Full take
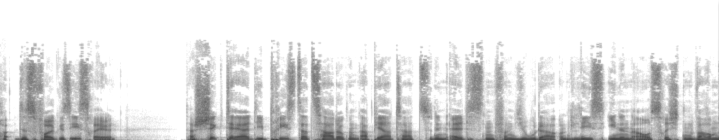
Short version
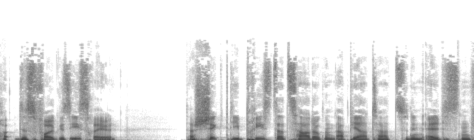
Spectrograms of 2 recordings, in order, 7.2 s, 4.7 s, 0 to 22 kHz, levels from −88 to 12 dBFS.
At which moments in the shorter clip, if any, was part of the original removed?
0:02.3

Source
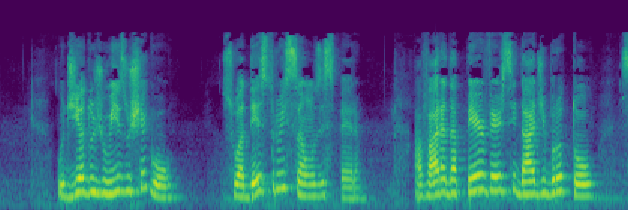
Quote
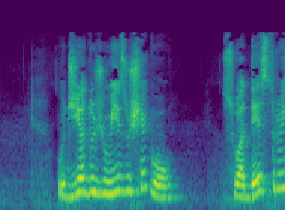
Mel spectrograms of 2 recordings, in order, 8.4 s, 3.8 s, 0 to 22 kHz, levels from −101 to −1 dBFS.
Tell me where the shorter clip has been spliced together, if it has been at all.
none

